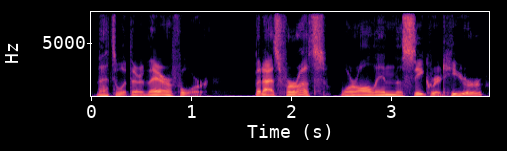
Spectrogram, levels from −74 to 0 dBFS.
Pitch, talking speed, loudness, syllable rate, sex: 110 Hz, 210 wpm, -21 LUFS, 6.3 syllables/s, male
